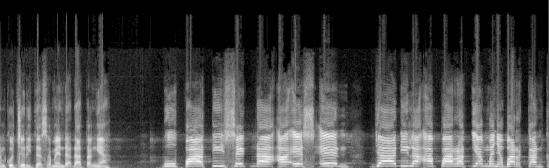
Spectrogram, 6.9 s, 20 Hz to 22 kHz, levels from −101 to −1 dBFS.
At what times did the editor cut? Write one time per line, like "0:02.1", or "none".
0:01.9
